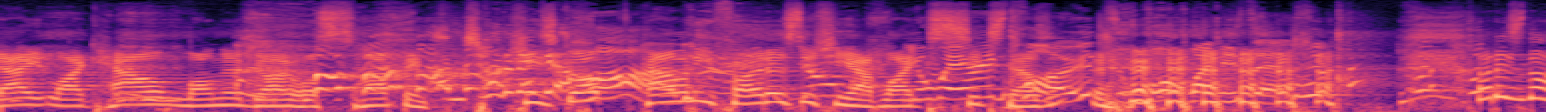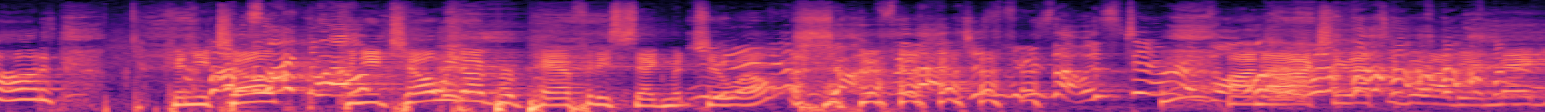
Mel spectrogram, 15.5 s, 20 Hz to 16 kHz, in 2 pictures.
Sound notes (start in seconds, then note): 6.8 laughing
